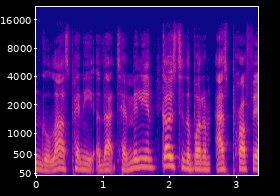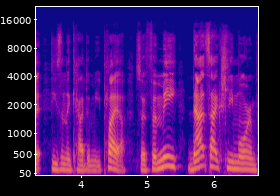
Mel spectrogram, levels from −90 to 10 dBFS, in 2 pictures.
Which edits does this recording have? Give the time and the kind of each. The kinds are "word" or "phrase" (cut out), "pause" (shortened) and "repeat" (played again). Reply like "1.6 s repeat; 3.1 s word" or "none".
1.8 s pause; 2.6 s word; 3.6 s word; 4.8 s pause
